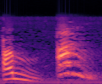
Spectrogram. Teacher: اب ہونٹوں کا خشکی کا حصہ ملا تو میم ادا ہوا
